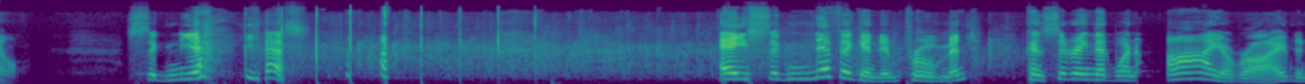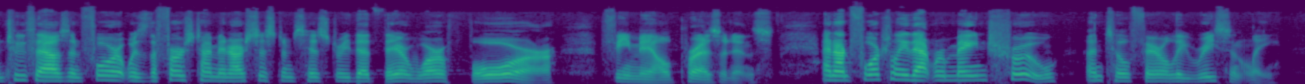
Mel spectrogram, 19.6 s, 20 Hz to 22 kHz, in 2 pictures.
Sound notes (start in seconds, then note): 1.8 applause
